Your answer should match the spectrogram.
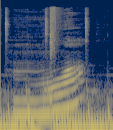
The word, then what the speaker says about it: Moor: Auf Deutsch gibt es das Wort Moor und das Wort Möhre. Die hören sich ein bisschen ähnlich an. Aber wenn du mal genau zuhörst, merkst du, dass sie doch ziemlich unterschiedlich ausgesprochen werden. Hör mal. Moor, Möhre. Hörst du das? – Das hört sich für mich gleich an.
